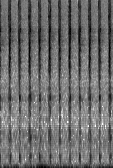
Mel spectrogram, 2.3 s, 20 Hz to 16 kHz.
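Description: Rapid, even ticking from a countdown-clock sound effect, about seven ticks a second, running under a 30-second auction price clock.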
